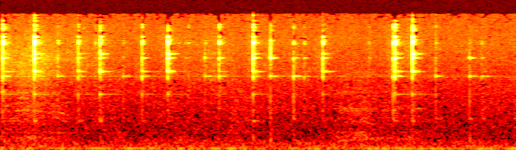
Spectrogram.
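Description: Fingertips and long nails tap the bowl of a clear stemmed wine glass, partly filled with water and held in one hand. A series of light, irregular taps gives short, bright, chime-like clinks that fade quickly, over a faint low hum.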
